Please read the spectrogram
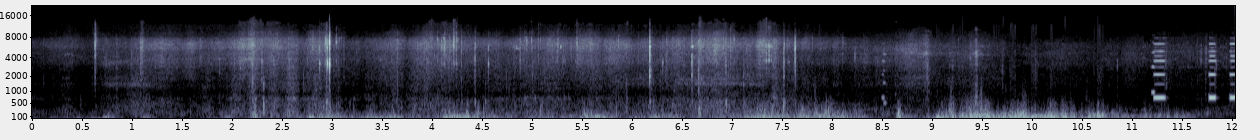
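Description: A small hand spade digging into dry, crumbly field soil: irregular scrapes, crunches and clicks as the blade cuts and earth is turned. Near the end the metal detector gives a few short, quick beeps as its coil passes over the hole, signalling the metal target.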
